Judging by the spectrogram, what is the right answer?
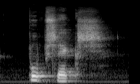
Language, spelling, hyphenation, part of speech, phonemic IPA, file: Dutch, poepseks, poep‧seks, noun, /ˈpup.sɛks/, Nl-poepseks.ogg
- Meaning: poop sex (scatological sexual activity)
